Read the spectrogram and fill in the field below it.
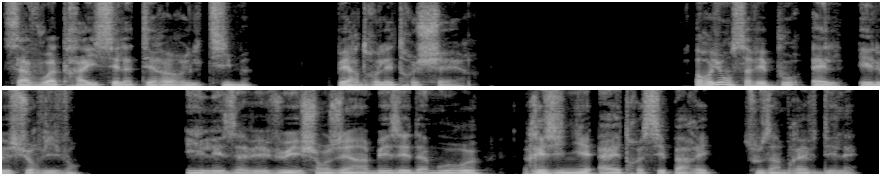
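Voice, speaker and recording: A man narrating a fan-fiction story aloud in a measured, dramatic storytelling way. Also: deep voice, fairly even intonation.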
